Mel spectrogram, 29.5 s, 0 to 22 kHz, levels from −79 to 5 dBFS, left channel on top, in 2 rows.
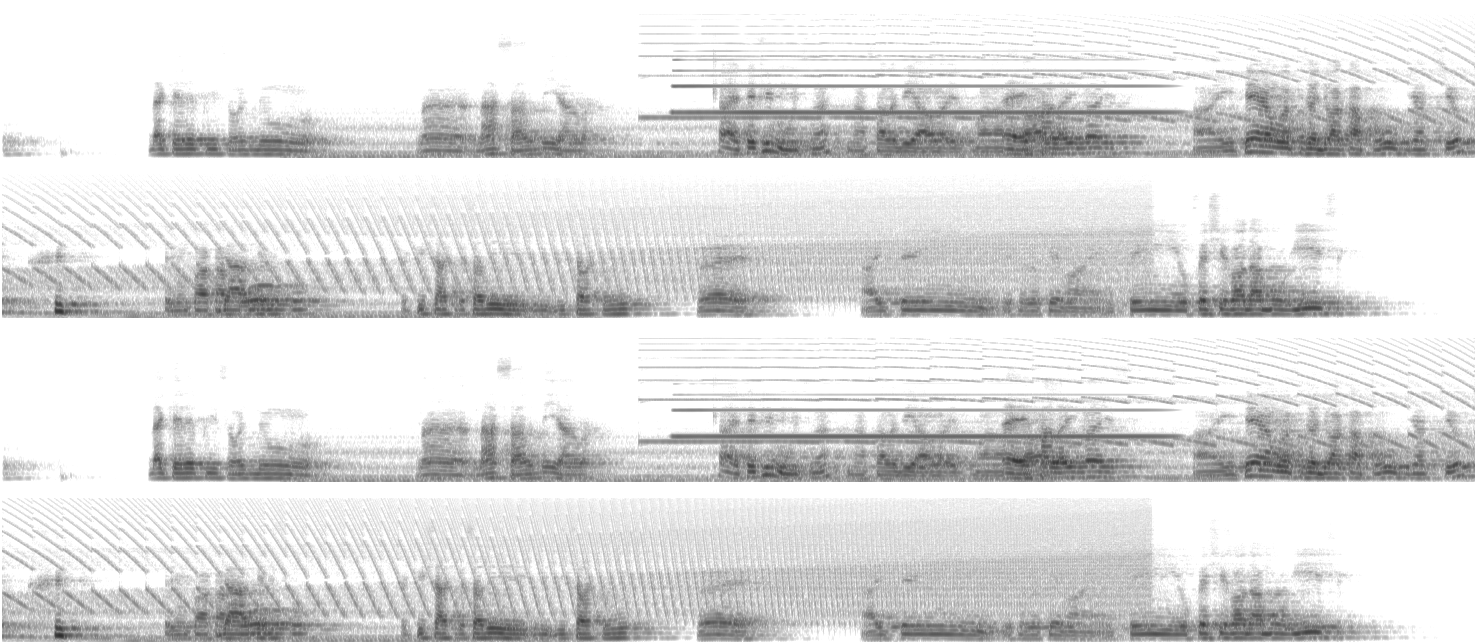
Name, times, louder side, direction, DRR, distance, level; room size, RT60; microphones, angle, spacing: voice 1, 1.5-3.2 4.1-5.9 10.0-11.2 15.1-15.5 16.4-16.6 16.9-17.5 18.7-21.1, right 2 dB, 85° right, 4 dB, 2.0 m, -25 dB
sound 1, 2.8-20.8, equal, 45° right, 4.9 m, -45 dB
sound 2, 6.4-26.2, right 2 dB, 20° right, 2.5 m, -44 dB
Wind instrument woodwind instrument, 6.7-11.8, equal, 65° left, 1.2 m, -32 dB
voice 2, 7.2-10.6 11.9-14.6 16.4-17.8 21.7-22.2 23.3-28.1, left 1 dB, 25° left, 1 dB, 2.7 m, -26 dB
29.5 x 28.0 x 7.2 m, 1.0 s
head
